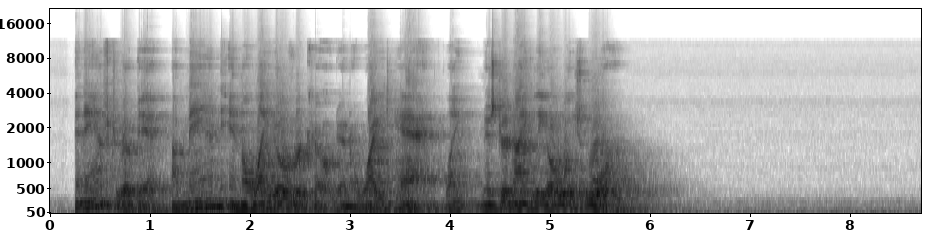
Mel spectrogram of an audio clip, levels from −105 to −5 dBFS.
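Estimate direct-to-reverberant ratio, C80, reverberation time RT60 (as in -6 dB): 2.0 dB, 7.5 dB, 1.2 s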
